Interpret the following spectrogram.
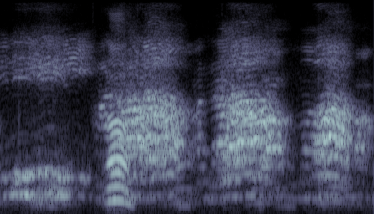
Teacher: చేయరి నోరు మూసుకొని ముక్కుతో పలకాలి వస్తదా రాదు అంటే ముక్కు సహాయముతో పలుకుతాం ముక్కు సహాయముతో పలుకుతాం కాబట్టి ఈ అక్షరాలకు అనునాసికాలు అని పేరు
